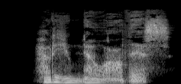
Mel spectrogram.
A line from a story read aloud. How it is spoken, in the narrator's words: Jackie snarled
